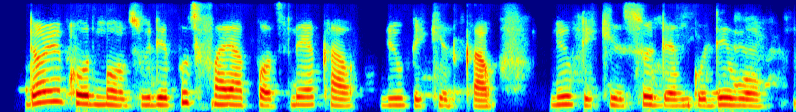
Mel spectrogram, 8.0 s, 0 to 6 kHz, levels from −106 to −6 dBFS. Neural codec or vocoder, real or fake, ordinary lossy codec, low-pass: codec, 16 kHz, 4 kbps, X-Codec, HuBERT features, trained on general audio; fake; Opus, 64 kbps; 5.4 kHz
